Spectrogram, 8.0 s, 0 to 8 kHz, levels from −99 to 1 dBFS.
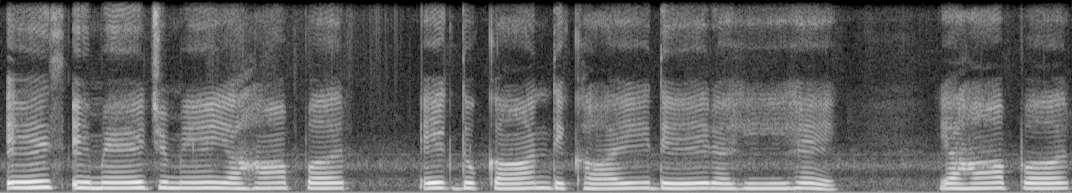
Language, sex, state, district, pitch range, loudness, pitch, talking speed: Hindi, female, Rajasthan, Jaipur, 210-225 Hz, -14 LUFS, 215 Hz, 105 wpm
